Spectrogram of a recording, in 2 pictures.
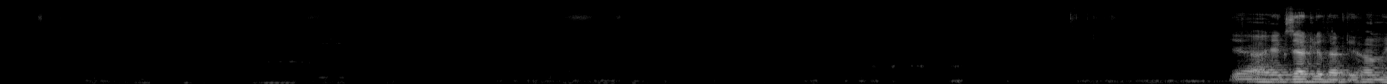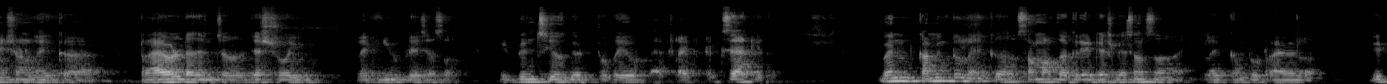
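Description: A speech recording with two stretches of brief ticks, smears and hiccups, from 19.09 to 22.68 s and again from 24.58 to 27.58 s, just after "uh some of the". Both are scattered short gaps: about seven packets in each stretch arrived late or not at all, 160 ms and 180 ms missing in total. The receiver bridged each hole by extending the preceding sound, with the longest gaps around 50 ms and 70 ms respectively.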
